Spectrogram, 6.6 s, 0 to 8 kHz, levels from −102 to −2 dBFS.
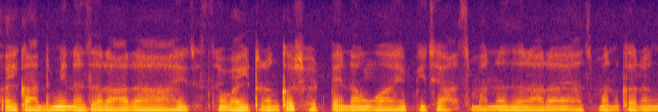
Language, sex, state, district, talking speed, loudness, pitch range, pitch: Hindi, female, Chhattisgarh, Korba, 210 wpm, -17 LUFS, 205-210 Hz, 210 Hz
